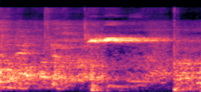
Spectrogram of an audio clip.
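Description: A volleyball referee's whistle gives one short, steady, high-pitched blast about a second in. Voices and a few low thuds of the ball are heard around it.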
